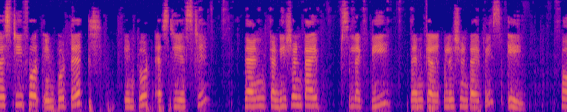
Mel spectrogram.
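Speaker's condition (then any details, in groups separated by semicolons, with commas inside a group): No condition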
